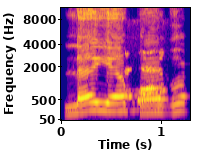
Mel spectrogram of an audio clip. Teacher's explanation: huruf qalqalanya seperti biasa mengarah ke harokat fathah, ya. Jadi la yaqgha, ya, lebih ringan.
